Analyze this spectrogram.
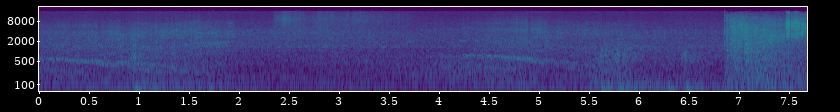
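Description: Shells explode with heavy booms.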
